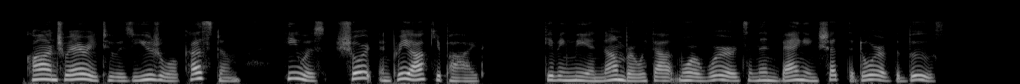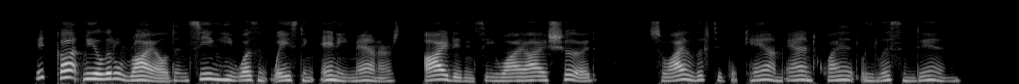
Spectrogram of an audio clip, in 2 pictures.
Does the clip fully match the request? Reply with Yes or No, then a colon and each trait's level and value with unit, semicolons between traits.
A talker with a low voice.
No: high, 190 Hz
